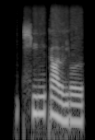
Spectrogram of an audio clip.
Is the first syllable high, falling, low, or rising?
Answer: high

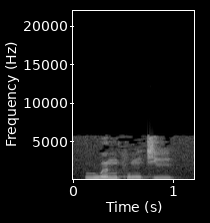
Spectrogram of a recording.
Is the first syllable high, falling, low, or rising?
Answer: high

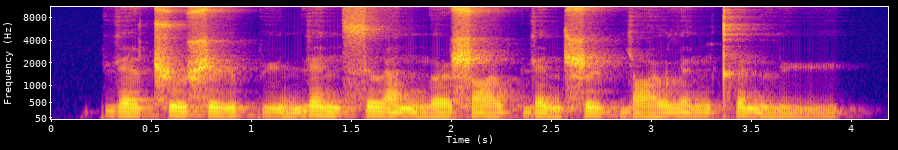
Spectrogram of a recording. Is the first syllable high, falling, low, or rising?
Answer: rising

